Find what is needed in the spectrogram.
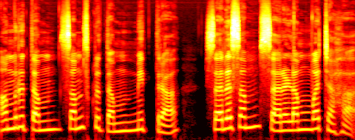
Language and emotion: Kannada, neutral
